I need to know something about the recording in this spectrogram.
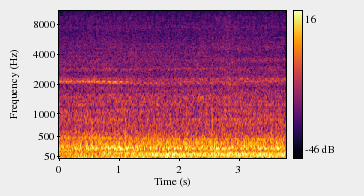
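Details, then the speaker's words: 1994 Ford Ranger 4.0 L V6, about 171,000–180,000 miles: loud rough loping idle, shaking as if a cylinder were dead; MAF reads 0.08, short-term trims near 60, possibly flooded or running very rich, cause unconfirmed. "it's shaking like crazy like it has a dead cylinder but it could be flooded"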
